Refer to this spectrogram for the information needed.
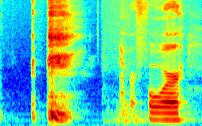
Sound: clears throat

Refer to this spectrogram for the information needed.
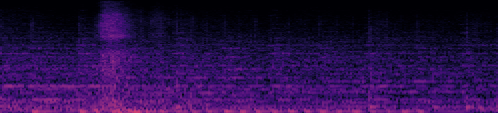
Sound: laughs

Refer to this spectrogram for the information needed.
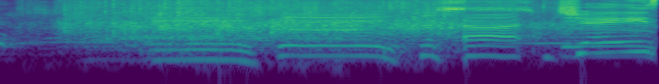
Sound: cheers and applause

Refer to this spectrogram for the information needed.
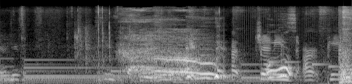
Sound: huge gasp

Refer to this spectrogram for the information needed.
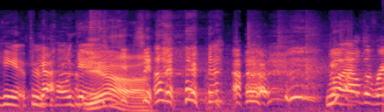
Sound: laughter

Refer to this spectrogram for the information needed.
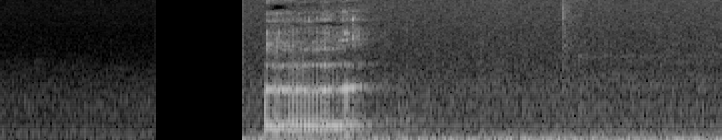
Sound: burps

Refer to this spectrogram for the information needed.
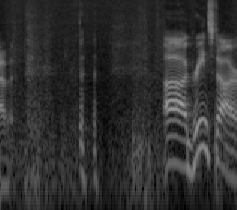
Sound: chuckling

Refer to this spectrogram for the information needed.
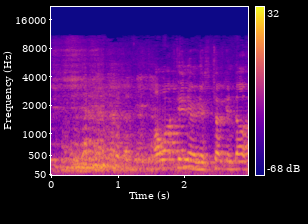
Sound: audience laughs

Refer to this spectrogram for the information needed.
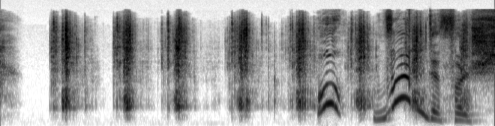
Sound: objects shaking

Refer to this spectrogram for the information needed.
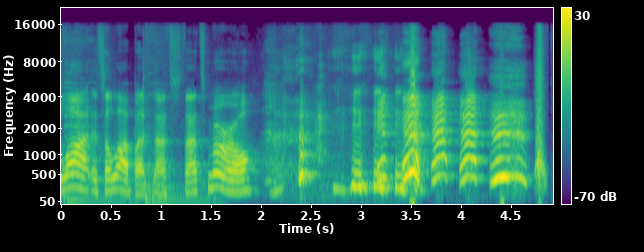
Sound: both laughing

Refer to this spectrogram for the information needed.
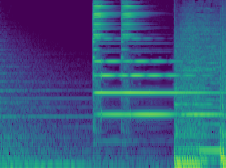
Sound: bell dings; upbeat rock music

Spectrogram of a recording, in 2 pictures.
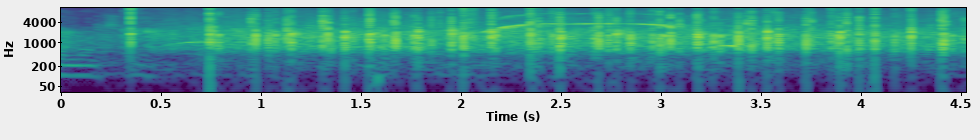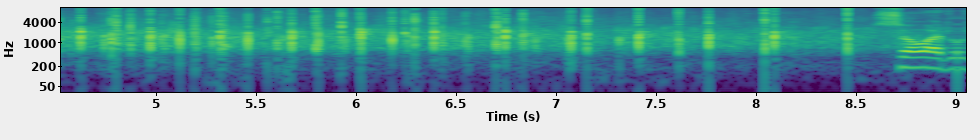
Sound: applause

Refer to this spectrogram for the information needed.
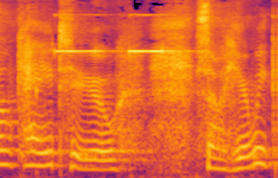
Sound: timer beeps

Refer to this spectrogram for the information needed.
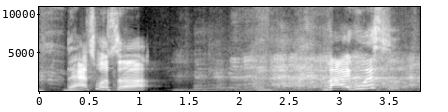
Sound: all laughing

